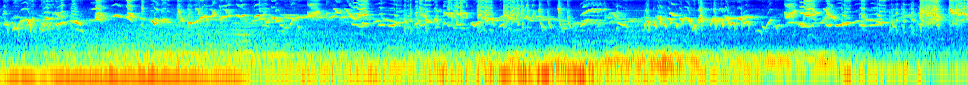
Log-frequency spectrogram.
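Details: Kacer, the Oriental magpie-robin, in 'ngeplay' delivery, calling: busy strings of high chirps, quick slurred whistles and scratchy notes run without pause, over a steady low hum that is strongest in the first few seconds.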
